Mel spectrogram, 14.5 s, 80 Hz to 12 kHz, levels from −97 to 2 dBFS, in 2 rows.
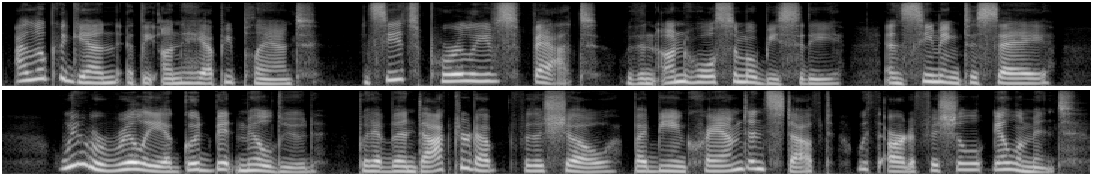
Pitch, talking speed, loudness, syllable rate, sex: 225 Hz, 180 wpm, -21 LUFS, 5.7 syllables/s, female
